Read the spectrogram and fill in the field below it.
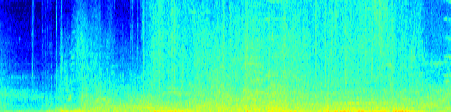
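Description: Gunfire and explosions crackle in a video game.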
